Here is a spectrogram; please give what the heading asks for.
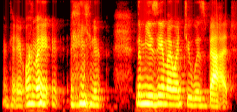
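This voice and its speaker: With a medium pitch and moderate pace, an English teacher with a Canadian accent walks through exam tips in a video lesson. Frequent "um"s and "okay?" checks run through her encouraging, reassuring delivery.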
